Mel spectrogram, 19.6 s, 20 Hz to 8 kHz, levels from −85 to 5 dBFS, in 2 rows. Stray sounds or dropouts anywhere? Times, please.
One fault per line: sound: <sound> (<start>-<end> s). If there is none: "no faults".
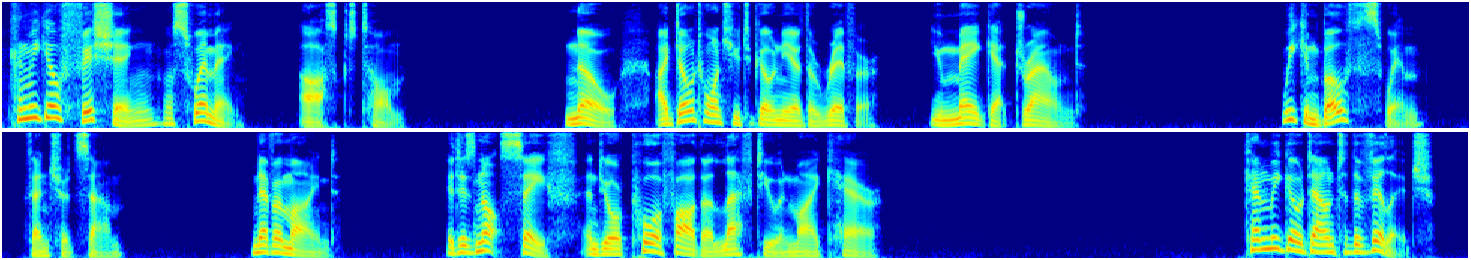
no faults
